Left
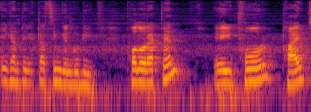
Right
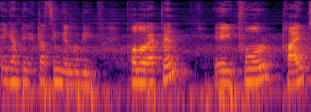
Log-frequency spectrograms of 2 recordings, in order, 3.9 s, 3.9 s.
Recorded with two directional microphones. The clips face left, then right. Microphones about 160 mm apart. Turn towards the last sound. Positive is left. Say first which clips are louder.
# left 5 dB
turn(degrees=35)  # may be behind; listen again after turning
